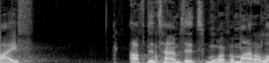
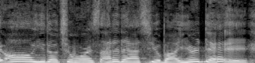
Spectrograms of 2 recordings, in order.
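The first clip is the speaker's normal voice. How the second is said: high, louder imitation of wife; imitating wife; 10 semitones higher, 4 dB louder than usual. Wife finally asking husband about his day, imitated high and eager. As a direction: voice her pitched up, suddenly remembering to ask. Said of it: "and then she say".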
